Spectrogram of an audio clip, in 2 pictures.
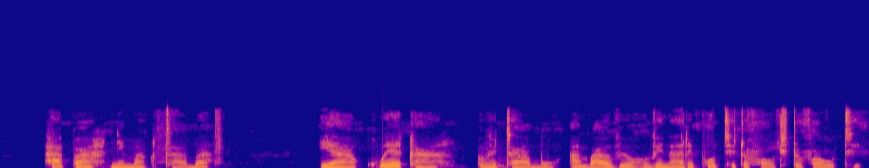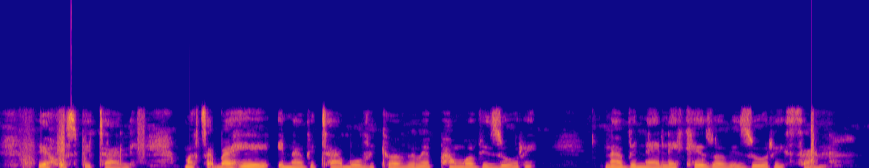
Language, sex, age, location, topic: Swahili, female, 18-24, Kisumu, education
